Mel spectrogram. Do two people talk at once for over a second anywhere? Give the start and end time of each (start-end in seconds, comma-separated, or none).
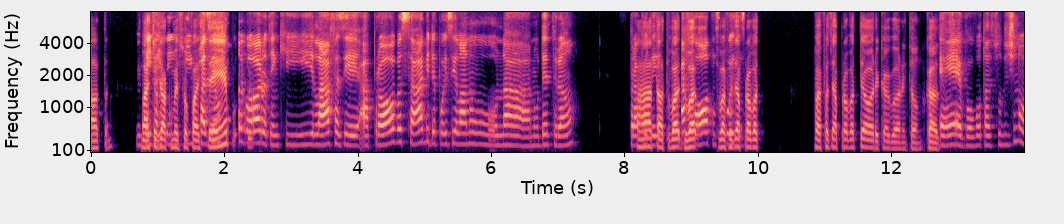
0.7-2.5, 8.2-9.9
